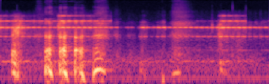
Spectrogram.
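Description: A clock strikes the hour, its bright metallic chime ringing out in sustained, overlapping tones that linger and fade, with a faint voice murmuring underneath at the start.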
